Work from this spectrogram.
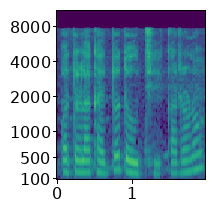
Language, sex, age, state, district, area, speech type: Odia, female, 18-30, Odisha, Malkangiri, urban, spontaneous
